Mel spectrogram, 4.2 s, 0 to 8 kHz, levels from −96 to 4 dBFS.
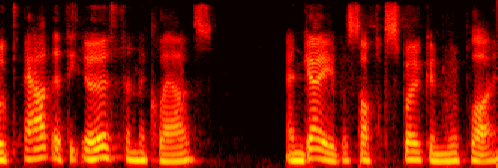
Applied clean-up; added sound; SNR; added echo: neural mask model DeepFilterNet 3.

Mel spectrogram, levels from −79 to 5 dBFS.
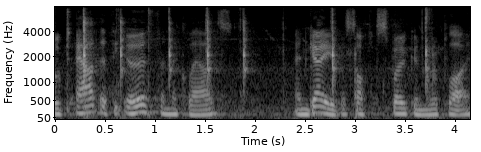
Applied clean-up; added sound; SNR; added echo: none; Domestic sounds, home sounds; 7 dB; reverberation time 0.7 s.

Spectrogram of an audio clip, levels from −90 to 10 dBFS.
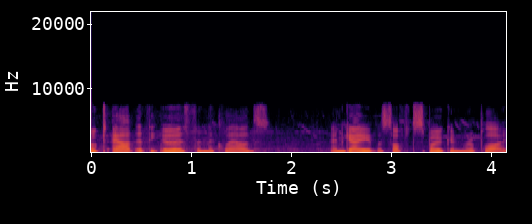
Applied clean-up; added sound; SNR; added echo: none; none; none; none.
